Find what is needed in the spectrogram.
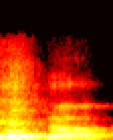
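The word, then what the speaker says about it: ἦτα: Epsilon es E corta y eta es E larga. ¿Qué significa eso? Cuando uno pronuncia, cuando aparece epsilon E corta es E Epsilon. y Epsilon. eta E larga. Eta.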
